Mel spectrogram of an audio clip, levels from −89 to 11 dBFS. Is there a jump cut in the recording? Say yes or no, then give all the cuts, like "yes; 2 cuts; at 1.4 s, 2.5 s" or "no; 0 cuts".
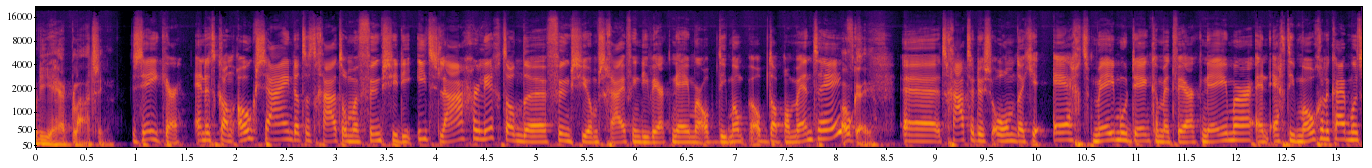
no; 0 cuts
